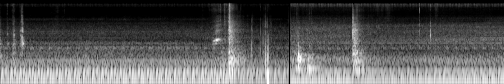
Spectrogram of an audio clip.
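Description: A vehicle engine idling steadily in the background, a low even hum. Over it come a few sharp clicks and metal knocks of parts being handled, the loudest just after halfway.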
